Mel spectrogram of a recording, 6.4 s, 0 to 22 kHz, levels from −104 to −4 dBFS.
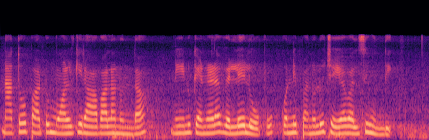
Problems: constant background noise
